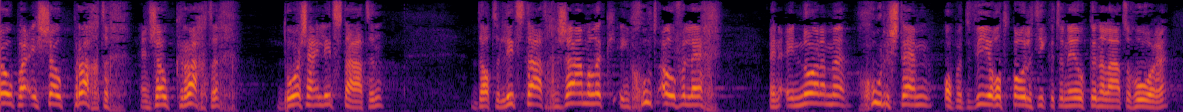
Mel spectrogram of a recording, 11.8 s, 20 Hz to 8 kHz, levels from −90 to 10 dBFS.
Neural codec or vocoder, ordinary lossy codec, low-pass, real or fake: none; none; none; real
